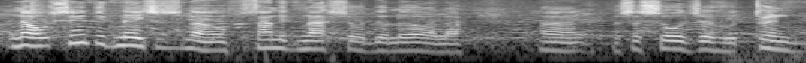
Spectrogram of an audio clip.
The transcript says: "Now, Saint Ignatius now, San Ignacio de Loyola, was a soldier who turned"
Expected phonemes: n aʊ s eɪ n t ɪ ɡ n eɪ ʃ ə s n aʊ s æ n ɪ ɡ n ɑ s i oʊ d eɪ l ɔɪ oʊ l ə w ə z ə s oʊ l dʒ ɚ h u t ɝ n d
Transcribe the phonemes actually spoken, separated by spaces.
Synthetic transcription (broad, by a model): n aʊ s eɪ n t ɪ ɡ n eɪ s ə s n aʊ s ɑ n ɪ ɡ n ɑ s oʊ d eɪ l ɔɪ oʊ l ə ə s ə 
